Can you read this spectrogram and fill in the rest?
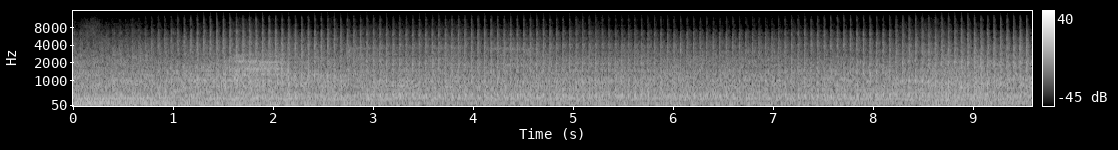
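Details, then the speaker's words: Truck running: a heavy, rhythmic buzzing vibration at about four pulses a second. The driver questions what is vibrating so much; source not identified. "porcaria quer saber que que é esse barulho aí que tá vibrando tanto"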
